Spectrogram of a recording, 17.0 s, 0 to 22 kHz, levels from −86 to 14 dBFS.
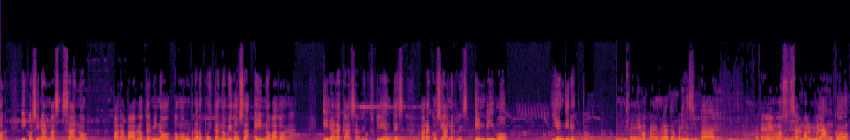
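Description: Frames out of order at 1.97, 3.78, 7.29, 8.84 and 14.48 s: each time, two adjacent blocks of about 93 ms, four frames each (which fits frames of roughly 23 ms), were decoded in swapped order. For about 0.2 s the sound jumps forward and then back, giving a garbled flutter. Nothing is dropped, so the timing after each swap stays intact.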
